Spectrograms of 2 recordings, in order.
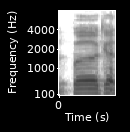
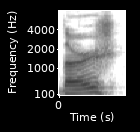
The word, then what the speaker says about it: Berge: man and of course we lost a sander Berger now apparently it's pronounced Burj this whole time the lies just continue but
